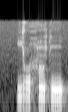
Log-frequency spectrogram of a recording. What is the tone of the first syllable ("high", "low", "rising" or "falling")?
high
